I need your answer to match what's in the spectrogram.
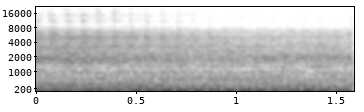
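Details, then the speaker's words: International engine cold-started with choke after six months of storage, about 40°F or colder in the garage; fast light ticking over a steady low idle, lifter tick expected to quiet once oil circulates and it warms. "We're going to hear lifters, but they should quiet down once it gets warmed up just a little bit."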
